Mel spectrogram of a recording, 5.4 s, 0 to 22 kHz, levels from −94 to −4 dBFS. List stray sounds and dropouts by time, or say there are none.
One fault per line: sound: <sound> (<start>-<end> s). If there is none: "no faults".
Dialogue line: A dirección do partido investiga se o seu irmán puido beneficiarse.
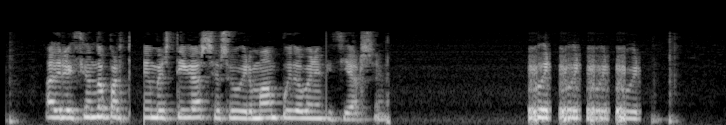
sound: dropout (1.0-1.1 s)
sound: laugh (4.0-4.8 s)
